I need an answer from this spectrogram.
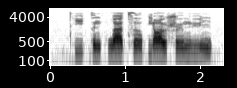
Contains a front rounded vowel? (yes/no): yes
